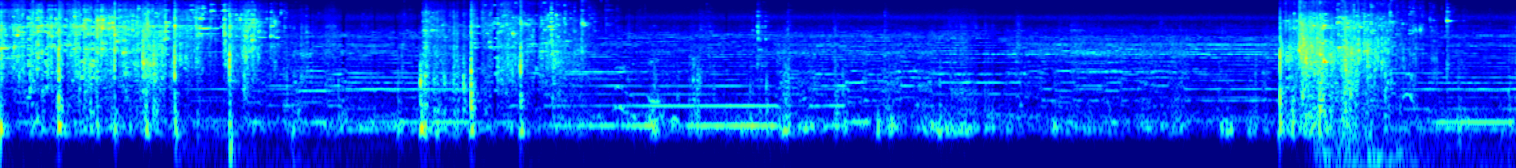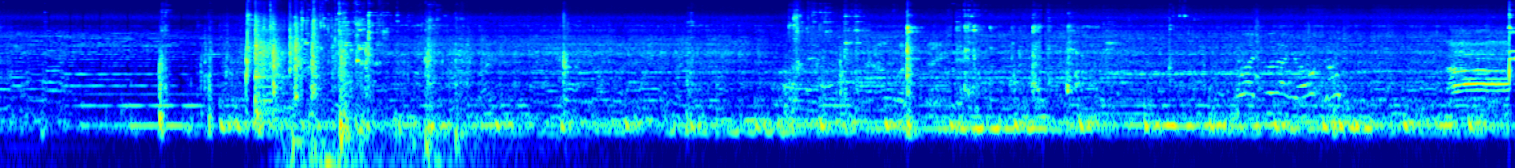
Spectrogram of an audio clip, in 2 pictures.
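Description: Sledgehammer blows smashing brittle objects, several loud shattering crashes over background music with guitar; the biggest come about thirteen and eighteen seconds in, the second with a heavy thud.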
